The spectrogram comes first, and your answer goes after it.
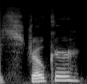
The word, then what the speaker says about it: Strokkur: Like uh there was one called the Strokkur Geyser. That that that would be s t r o k k u r. Yeah, and not Strokkur like Stroker Ace.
